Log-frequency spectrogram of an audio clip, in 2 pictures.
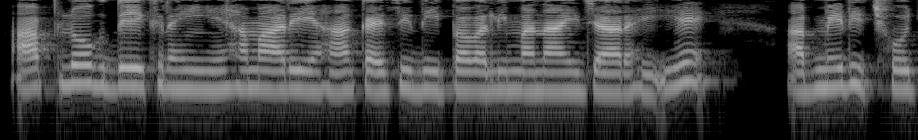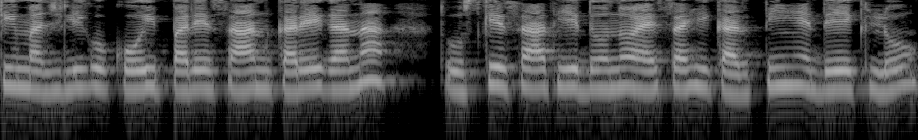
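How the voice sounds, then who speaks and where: A woman's voice: high voice, fairly bright tone. A woman voicing a scolding middle-aged elder sister-in-law in a cartoon, chattering and talking to viewers. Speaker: narrator figure addressing viewers. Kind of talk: Hindi cartoon voice acting.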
